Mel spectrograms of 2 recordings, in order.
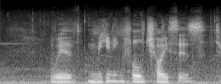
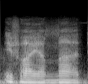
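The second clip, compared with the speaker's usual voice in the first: low, softer ominous reading; scary voice; 4 semitones lower, 4 dB quieter than usual. Acted. Streamer reading a horror game's opening quote, scary voice. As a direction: read it low and eerie, fading at the end. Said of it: "That was my scary voice".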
